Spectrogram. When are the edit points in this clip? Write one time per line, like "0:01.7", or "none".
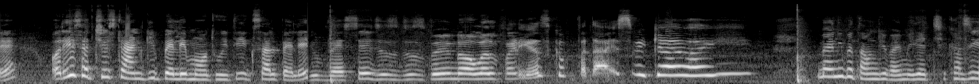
0:03.1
